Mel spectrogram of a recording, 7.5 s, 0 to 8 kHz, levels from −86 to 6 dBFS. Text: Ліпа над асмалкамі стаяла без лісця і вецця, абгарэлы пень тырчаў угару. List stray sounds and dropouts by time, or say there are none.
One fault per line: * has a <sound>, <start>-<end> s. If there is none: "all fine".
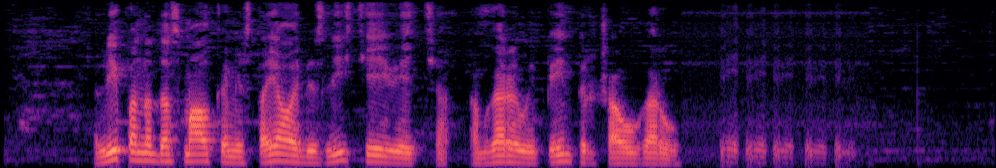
* has a laugh, 5.4-6.4 s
